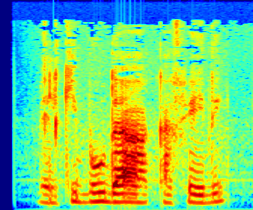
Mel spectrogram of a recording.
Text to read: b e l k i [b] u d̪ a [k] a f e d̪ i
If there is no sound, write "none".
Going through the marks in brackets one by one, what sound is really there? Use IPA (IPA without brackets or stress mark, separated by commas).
b, k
